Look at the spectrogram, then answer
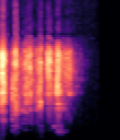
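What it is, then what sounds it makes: Bottle filled with sand. A blue plastic bottle filled with sand is shaken as part of a Montessori sound-matching box. It gives a quick series of bright, hissy rattling swishes with no low end, which fade out after under a second.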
